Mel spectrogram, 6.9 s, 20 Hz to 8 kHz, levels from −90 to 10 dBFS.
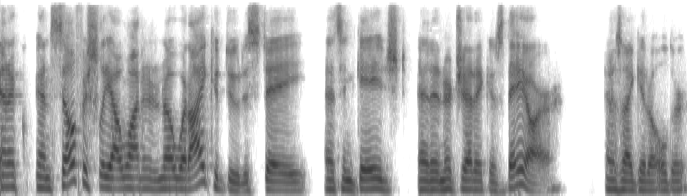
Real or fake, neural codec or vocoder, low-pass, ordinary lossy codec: real; none; 7.2 kHz; MP3, 64 kbps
